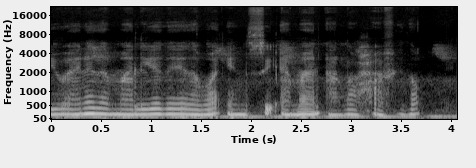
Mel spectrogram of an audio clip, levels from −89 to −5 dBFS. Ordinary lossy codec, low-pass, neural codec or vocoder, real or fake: none; none; vocoder, 44.1 kHz, 128 mel bands every 256 samples, BigVGAN v2; fake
